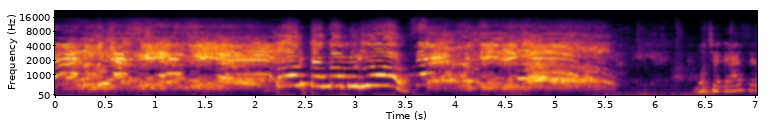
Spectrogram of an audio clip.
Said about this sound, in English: leads a crowd gathered outside in a familiar chant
